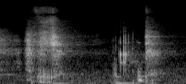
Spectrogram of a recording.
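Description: A pet dog panting indoors at home, two short bursts of quick breathy huffs close to the microphone, fairly quiet with a soft whimpering edge.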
